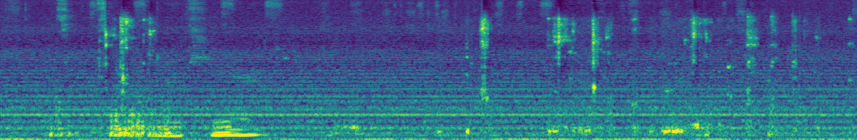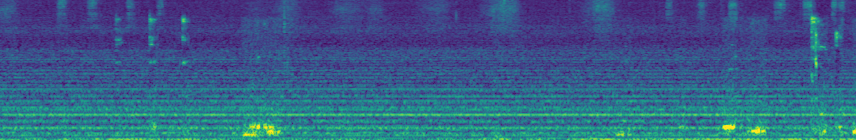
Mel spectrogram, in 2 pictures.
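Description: A man speaks briefly and calmly through an online call.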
